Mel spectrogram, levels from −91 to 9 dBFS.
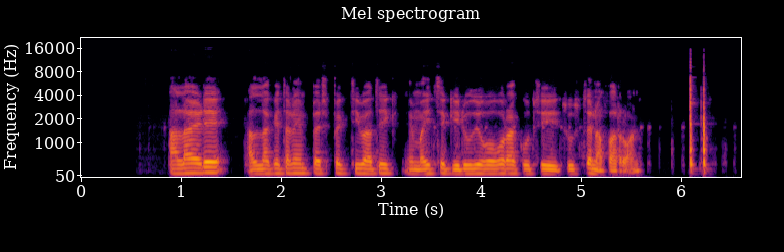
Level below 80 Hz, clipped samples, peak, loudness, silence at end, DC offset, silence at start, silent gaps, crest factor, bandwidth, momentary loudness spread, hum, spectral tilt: -64 dBFS; under 0.1%; 0 dBFS; -22 LUFS; 0.35 s; under 0.1%; 0.9 s; none; 22 dB; 15.5 kHz; 8 LU; none; -6 dB/octave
